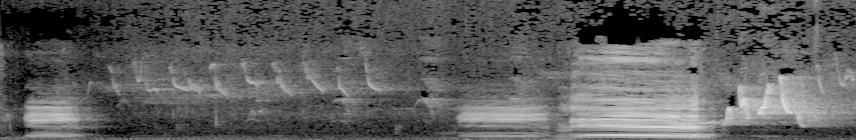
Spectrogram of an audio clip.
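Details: Cattle in a large herd being driven across a wide grassy pasture: separate harmonic moos, one short, then two longer and louder bellows, with faint bird chirps in the background.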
